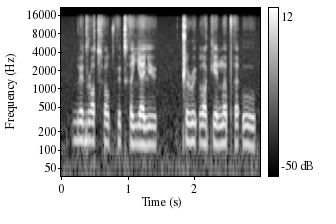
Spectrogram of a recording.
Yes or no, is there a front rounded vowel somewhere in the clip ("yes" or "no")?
yes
